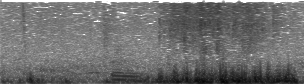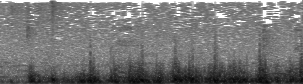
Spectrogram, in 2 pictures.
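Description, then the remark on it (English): Rainwater runs and drips off a roof, an irregular spattering patter over a steady rushing wash, fairly loud, with no voices. “Rain is coming down from that roof.”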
